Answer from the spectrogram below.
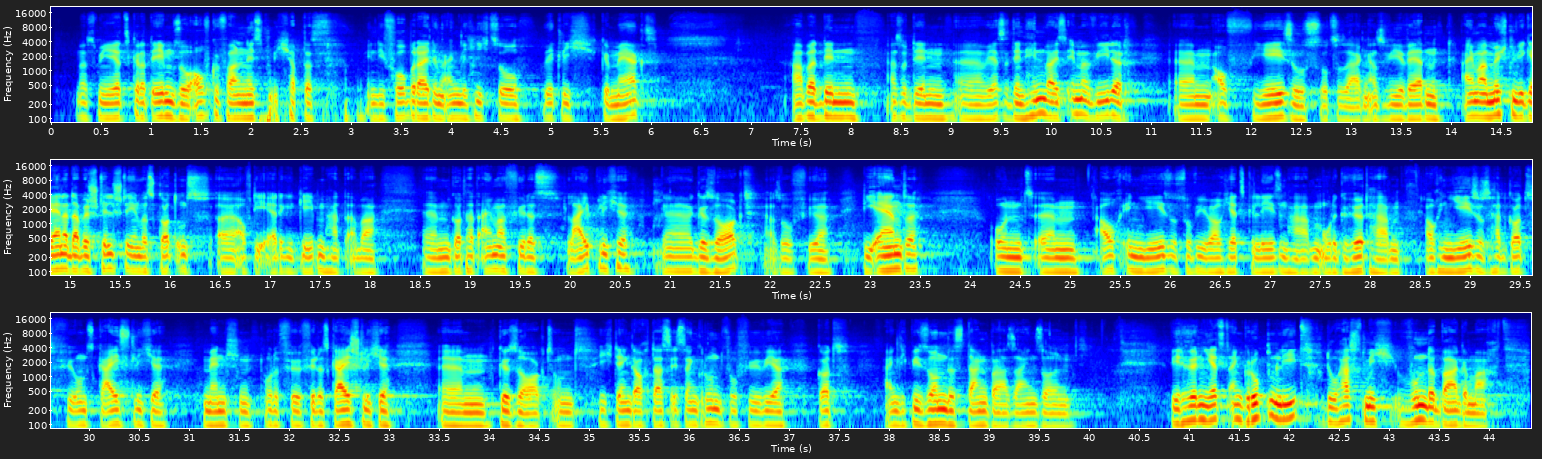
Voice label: Kommentar

